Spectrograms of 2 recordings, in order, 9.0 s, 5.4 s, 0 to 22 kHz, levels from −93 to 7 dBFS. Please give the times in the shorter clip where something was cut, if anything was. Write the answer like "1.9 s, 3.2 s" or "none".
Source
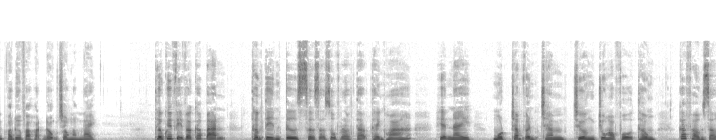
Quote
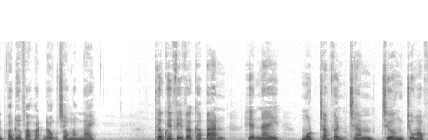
3.0 s

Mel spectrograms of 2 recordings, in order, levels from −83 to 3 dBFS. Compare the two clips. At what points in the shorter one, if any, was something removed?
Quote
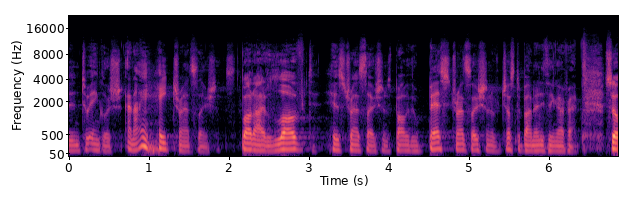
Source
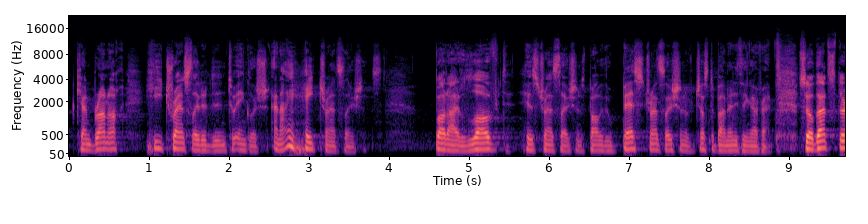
2.1 s

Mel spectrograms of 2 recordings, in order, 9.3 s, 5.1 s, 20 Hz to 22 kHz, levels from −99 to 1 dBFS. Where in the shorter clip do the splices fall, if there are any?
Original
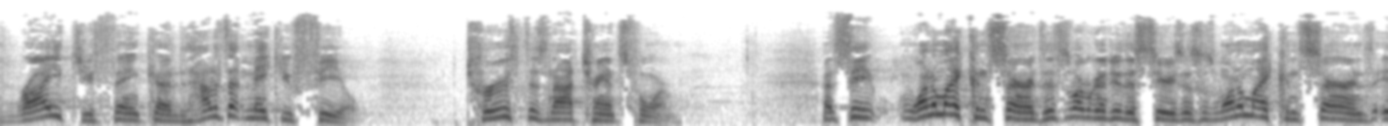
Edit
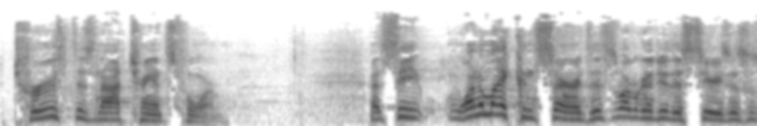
none

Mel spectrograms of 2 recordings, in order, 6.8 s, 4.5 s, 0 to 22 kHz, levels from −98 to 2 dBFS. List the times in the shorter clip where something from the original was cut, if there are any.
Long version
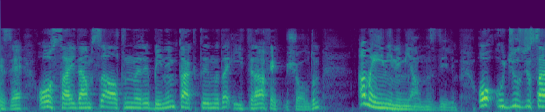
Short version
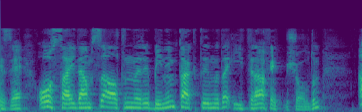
none

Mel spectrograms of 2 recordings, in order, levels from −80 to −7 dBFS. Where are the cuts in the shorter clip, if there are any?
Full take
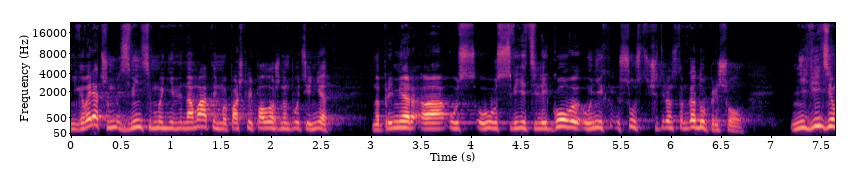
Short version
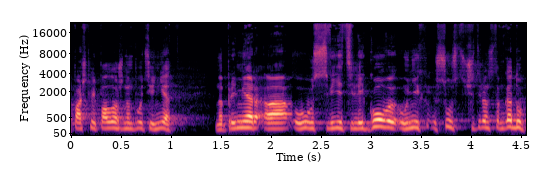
2.2 s

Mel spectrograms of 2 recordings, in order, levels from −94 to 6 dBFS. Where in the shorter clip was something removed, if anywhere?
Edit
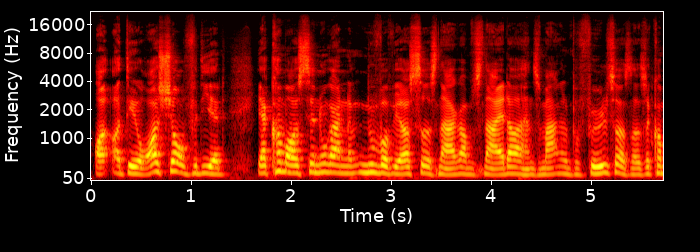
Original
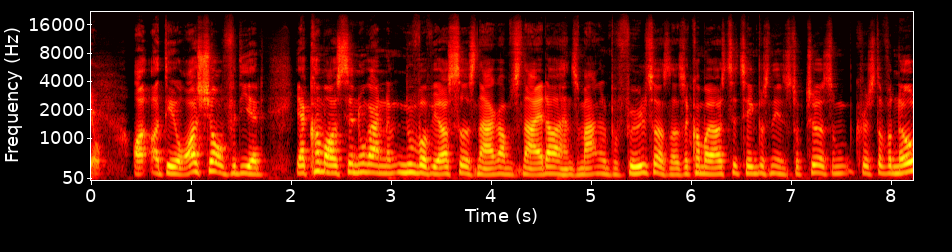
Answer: none

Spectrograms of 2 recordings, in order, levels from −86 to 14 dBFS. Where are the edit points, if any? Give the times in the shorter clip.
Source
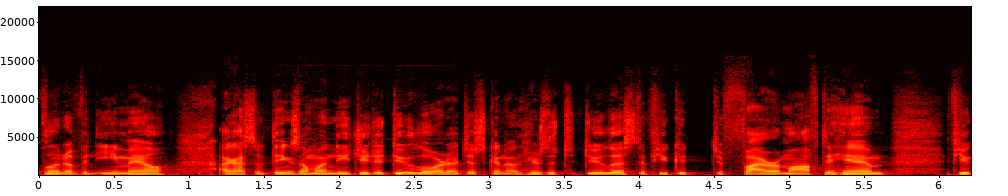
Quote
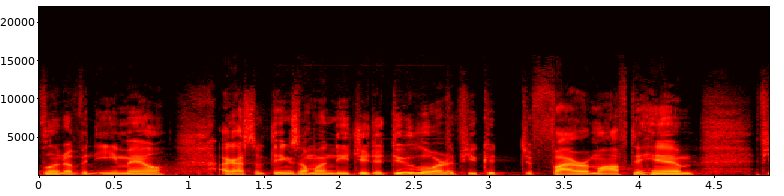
2.7 s

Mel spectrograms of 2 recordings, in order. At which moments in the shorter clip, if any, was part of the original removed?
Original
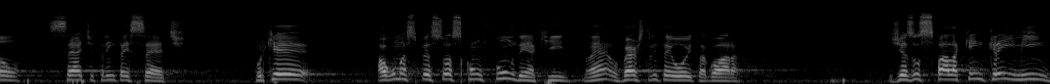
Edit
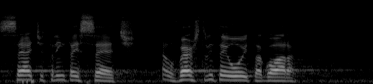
1.6 s

